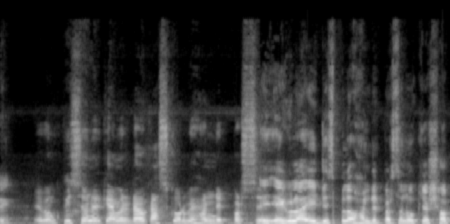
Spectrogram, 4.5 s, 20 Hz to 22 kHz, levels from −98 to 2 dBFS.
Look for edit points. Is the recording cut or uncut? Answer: uncut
